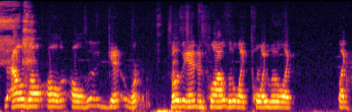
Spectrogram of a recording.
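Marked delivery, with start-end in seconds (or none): none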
